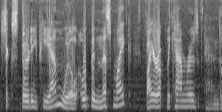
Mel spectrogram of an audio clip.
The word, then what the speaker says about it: mic: series called Open Mic we're spelling it mic we're pronouncing it mic as in microphone my name is Rand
